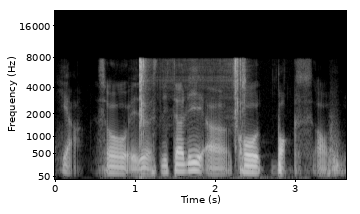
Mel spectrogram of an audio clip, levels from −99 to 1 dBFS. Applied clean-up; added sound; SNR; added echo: none; Camera; 7 dB; none.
